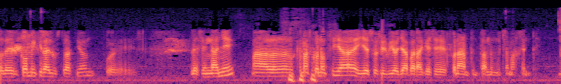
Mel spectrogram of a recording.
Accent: Madrid, Community of Madrid, Spain; Soy de aquí, del puritito centro de Madrid.

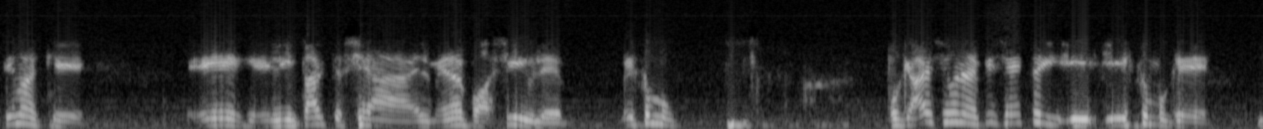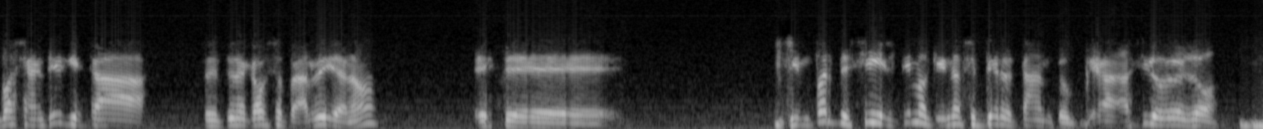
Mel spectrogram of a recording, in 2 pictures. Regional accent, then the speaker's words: Córdoba, Argentina; Yo soy de Ciudad Córdoba, tengo 37 años, he visto cómo, conozco este valle de hace mucho, de haber venido de pibe, ¿no?

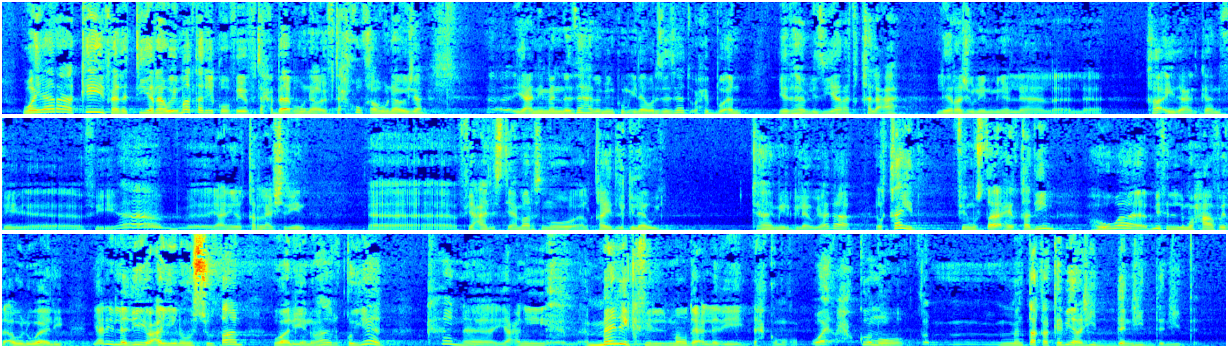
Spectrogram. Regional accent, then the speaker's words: Morocco; هذه قطعة من الصحراء العربية موجودة عندنا في المغرب

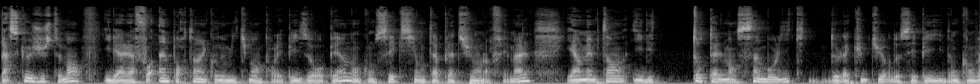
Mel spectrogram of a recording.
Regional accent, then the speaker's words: France; en tant que Français, j'ai du mal à le dire comme ça

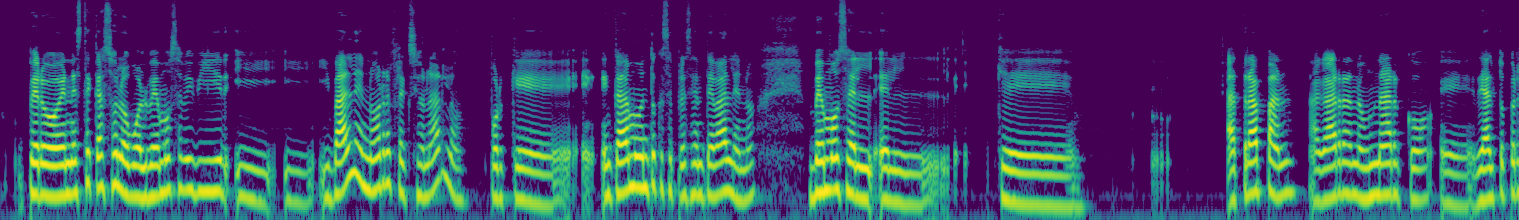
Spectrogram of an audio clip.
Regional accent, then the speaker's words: Mexico; que es lo que nos debe importar como ciudadanos mexicanos

